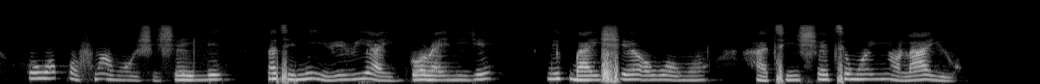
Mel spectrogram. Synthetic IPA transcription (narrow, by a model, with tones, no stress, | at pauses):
o˦wɔ˦k͡pɔ˦˨fũ˨˦a˦˨w̃ɔ̃˧˨i˨ʃi˨ʃɛ˧˦i˧le˦ | la˦ti˧nĩ˨˦i˦˨ɾi˨˦ɾi˦a˦˨i˨ɡ͡bɔ˨˦ɾa˧i˧nĩ˧je˦ | nĩ˦k͡pa˧i˧ʃɛ˦ɔ˧wɔ˦˨w̃ɔ̃˧ | a˨tʰi˧i˧ʃɛ˦ti˦w̃ɔ̃˦i˦j̃ɔ̃˦˨la˨˦˨jo˨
